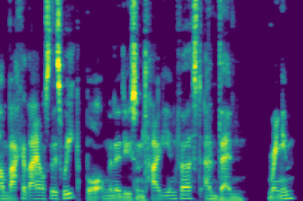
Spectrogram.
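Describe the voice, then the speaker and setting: A man's voice: medium pitch, fairly even intonation, brisk, no echo. A man hosting a casual solo podcast, rambling conversationally with lots of fillers, still recovering from an illness. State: recovering from illness, voice occasionally cutting out. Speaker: podcast host.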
